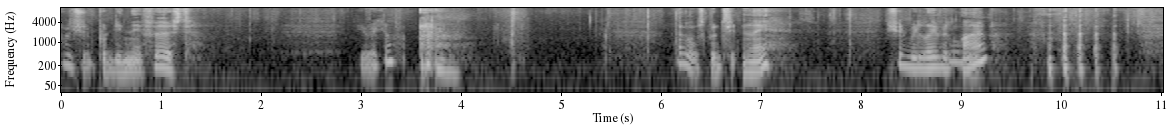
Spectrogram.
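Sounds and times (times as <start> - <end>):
paper and fabric rustling: 4.3 - 11.0.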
